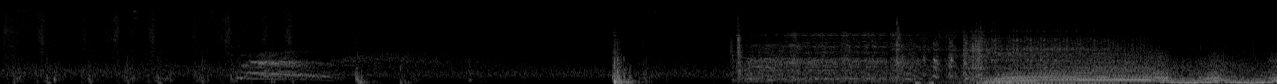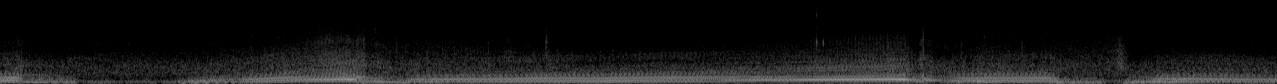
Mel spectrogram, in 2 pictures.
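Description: Vehicle driving in the video game Scum, an engine revving and rumbling steadily through most of the passage with rising and falling pitch, preceded by brief clattering and a sharp knock.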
